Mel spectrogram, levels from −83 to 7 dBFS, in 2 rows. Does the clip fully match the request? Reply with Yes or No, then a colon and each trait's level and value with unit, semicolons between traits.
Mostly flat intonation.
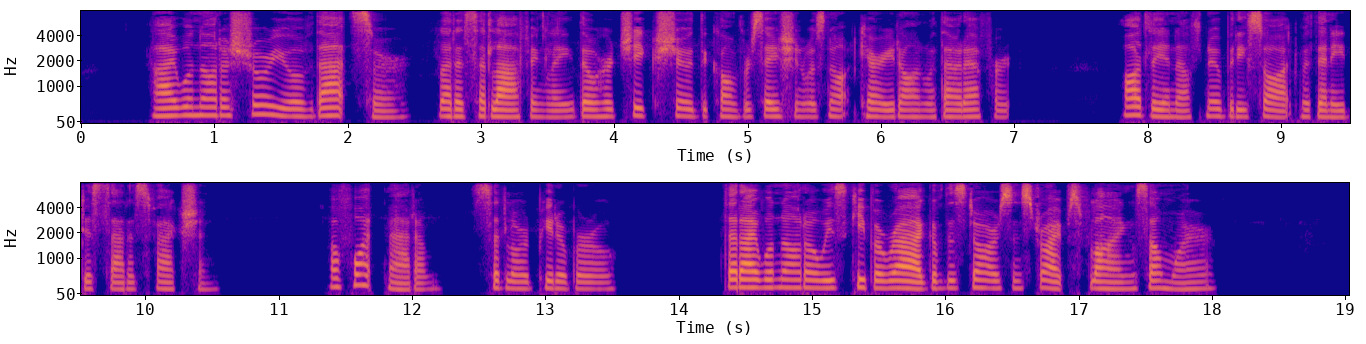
Yes: narrow, 2.1 semitones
